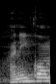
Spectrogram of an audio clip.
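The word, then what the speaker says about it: honeycomb: पाता है, अ हनीकॉम, हनीकॉम होता है मधुमक्खी का छत्ता, यहाँ पे बी साइलेंट होता है, हनीकॉम वह मधुमक्खी का छत्ता खोजता है।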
